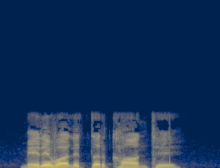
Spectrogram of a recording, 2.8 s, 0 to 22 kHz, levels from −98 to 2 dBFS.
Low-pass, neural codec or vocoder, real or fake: 7.2 kHz; none; real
